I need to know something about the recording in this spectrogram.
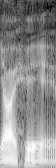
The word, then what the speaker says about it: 야훼: 여호와 그럴 때 여호와 공동 번역 성경은 야훼 원래 히브리어 발음도 야훼인데 그 하나님의 이름이라 그래서 유대인들은 그 성경 읽을 때 야훼라는 말을 건너뛴다 그러죠.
